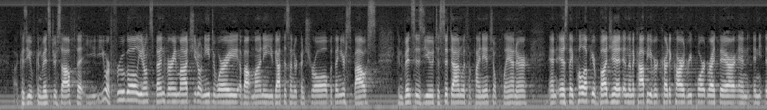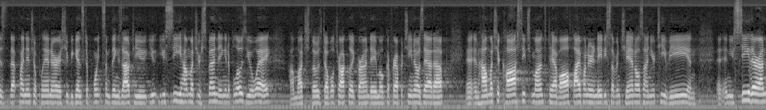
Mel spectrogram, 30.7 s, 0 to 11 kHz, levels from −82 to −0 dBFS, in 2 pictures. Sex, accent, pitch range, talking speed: male, American, 145-170 Hz, 225 wpm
